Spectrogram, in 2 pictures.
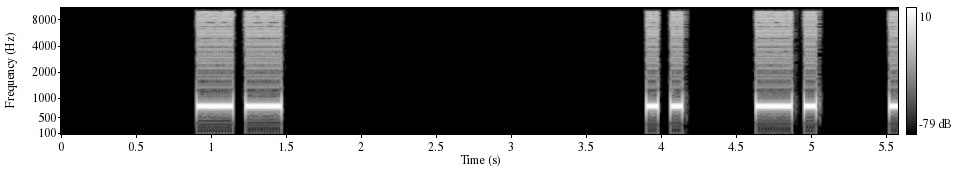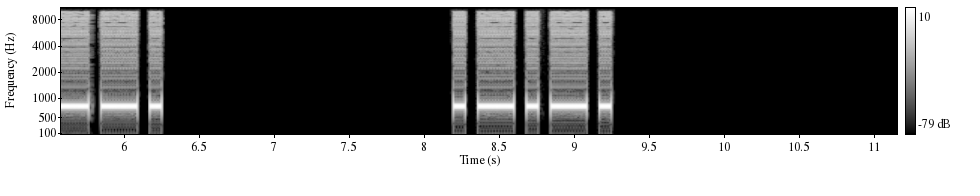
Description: Morse code, heard as a keyed tone, about 15 wpm, spaced as for 6 wpm, 800 Hz. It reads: MING <AR>
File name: Special INGs / Special INGs-mp3s / VerySlowToFaster Ing @10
